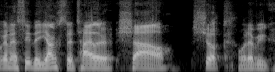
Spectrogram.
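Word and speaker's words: Shough: And then we're gonna see the youngster Tyler Shook, whatever you pronounce his name.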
